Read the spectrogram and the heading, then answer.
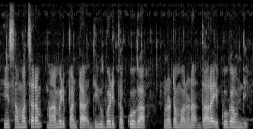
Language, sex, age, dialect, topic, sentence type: Telugu, male, 56-60, Central/Coastal, agriculture, statement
